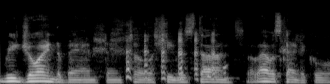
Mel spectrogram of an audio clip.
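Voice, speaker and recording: In a New York accent, a man talks with ordinary pitch variation. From Long Island, New York. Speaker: punk rock guitarist. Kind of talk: podcast interview. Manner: relaxed, hesitant with fillers.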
